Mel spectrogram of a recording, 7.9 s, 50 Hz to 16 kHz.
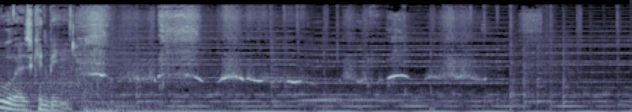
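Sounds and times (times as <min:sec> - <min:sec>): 
speech: 0:00.0 - 0:01.4
person whistling a wandering tune: 0:01.1 - 0:06.1.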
